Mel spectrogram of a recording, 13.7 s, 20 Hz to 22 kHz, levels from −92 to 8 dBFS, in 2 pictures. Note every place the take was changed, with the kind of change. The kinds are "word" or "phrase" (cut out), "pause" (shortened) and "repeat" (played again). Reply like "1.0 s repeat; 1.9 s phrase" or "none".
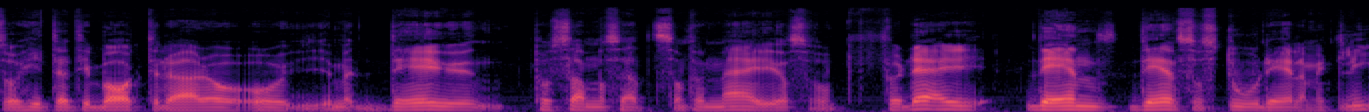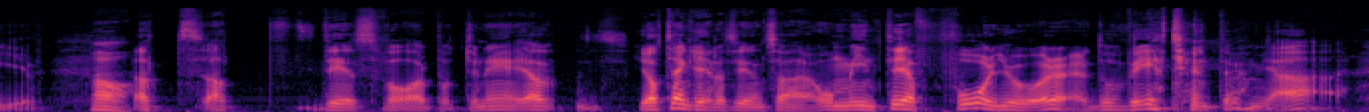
2.6 s pause; 10.0 s pause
